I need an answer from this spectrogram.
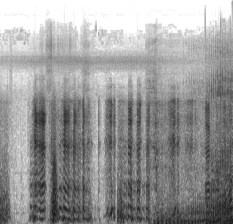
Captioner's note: laughing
